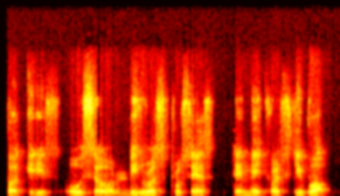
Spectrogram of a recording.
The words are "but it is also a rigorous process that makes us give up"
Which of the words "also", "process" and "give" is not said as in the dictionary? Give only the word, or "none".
give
